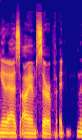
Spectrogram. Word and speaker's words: IAMSVRP: Um, like he started pronouncing it as I am syrup.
